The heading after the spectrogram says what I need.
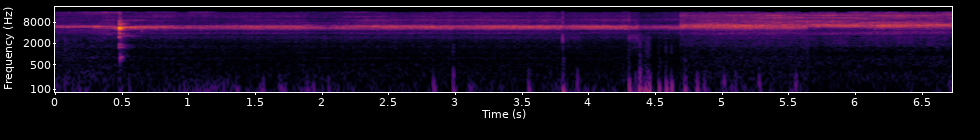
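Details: MSR WhisperLite Internationale 600 stove at full flame boiling a pot of water, near-rolling boil in about five minutes: low steady rushing roar with a thin high hiss and some pot clatter; burner healthy.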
